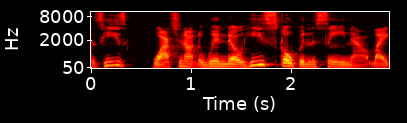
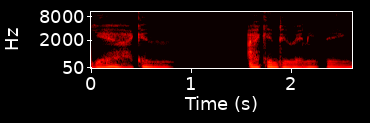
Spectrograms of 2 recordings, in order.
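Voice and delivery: put-on breathy voice, much quieter and lower; 4 semitones lower, 15 dB quieter than usual. Retelling what a woman said to him, mimicking her breathy voice. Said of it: "She had that breathy ass voice".

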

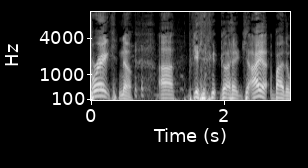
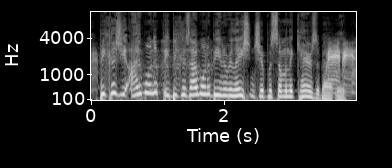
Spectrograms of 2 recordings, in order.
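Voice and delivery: put-on woman's voice, pitched high; 8 semitones higher than usual. Playing a woman complaining on the phone: put-on Tootsie woman voice. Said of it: "I have to do the Tootsie Woman".

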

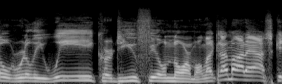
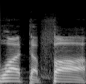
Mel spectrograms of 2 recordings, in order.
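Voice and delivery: mock perturbed voice, lower pitch; 3 semitones lower than usual. Imitating how the other speaker sounds, mocking them: imitating someone perturbed. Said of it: "you almost sound perturbed".

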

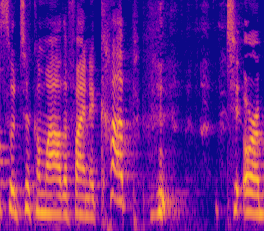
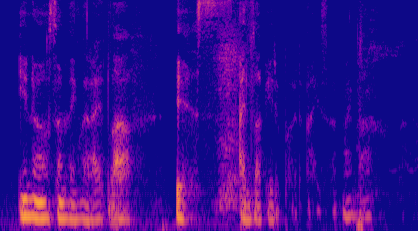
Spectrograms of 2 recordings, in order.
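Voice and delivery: very quiet, hushed, intimate whisper; 10 semitones lower, 13 dB quieter than usual. Acting out what a woman said to a friend: imitating someone whispering. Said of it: "Why is she whispering?".

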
